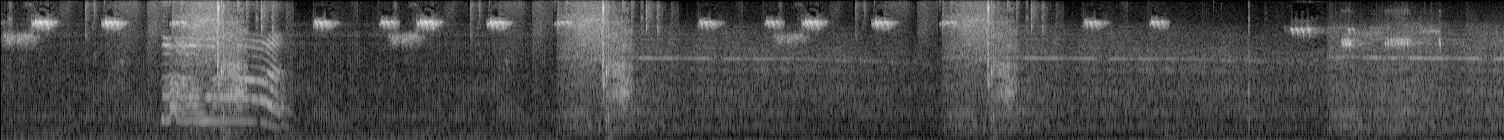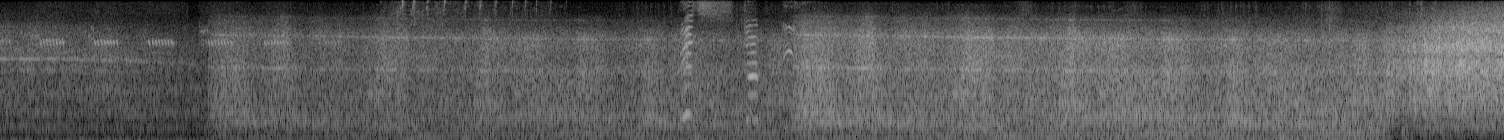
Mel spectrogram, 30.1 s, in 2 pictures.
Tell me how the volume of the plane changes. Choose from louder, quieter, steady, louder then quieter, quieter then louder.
louder.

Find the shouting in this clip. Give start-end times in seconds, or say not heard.
1.6-3.0, 21.8-23.1.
